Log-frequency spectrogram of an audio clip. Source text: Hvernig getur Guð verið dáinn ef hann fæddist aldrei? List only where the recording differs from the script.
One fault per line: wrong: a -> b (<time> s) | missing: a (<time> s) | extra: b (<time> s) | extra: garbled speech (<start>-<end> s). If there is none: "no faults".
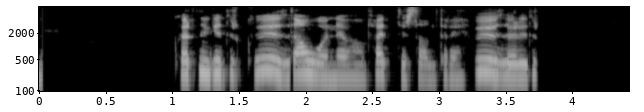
missing: verið (1.9 s)
extra: garbled speech (3.3-3.8 s)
